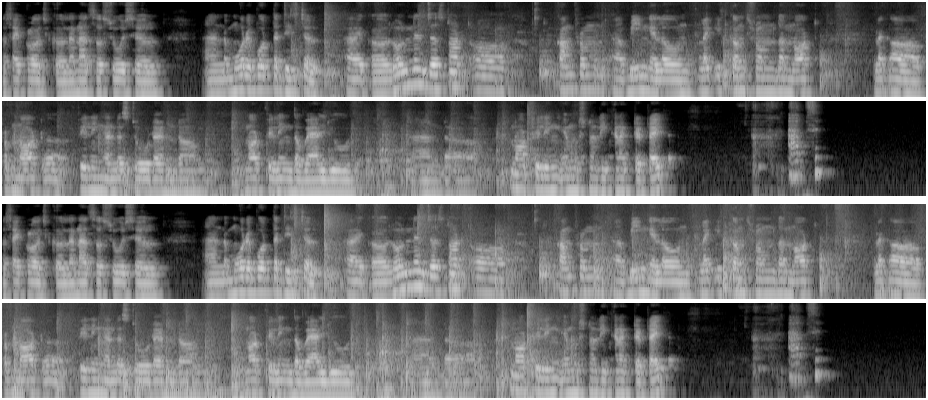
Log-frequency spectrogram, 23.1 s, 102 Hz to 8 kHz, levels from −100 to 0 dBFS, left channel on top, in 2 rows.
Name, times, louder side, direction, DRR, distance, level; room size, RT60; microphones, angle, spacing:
voice 1, 0.0-1.9 2.5-4.0 4.2-6.6 6.9-10.1 10.9-14.1 14.6-16.0 16.6-17.5 17.9-19.8, equal, 10° right, 0.4 m, -29 dB
sound 1, 3.5-18.8, right 5 dB, 85° right, 0.3 m, -39 dB
voice 2, 20.9-21.7, left 5 dB, 75° left, 0.4 m, -39 dB
2.6 x 2.1 x 3.2 m
head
